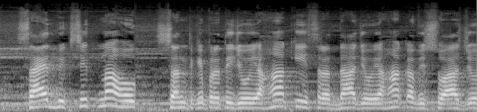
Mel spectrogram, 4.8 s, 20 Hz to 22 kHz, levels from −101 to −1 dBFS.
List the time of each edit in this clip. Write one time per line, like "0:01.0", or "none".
0:01.4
